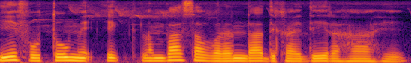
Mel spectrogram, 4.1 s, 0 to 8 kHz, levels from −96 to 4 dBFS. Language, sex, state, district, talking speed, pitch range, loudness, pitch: Hindi, male, Arunachal Pradesh, Lower Dibang Valley, 160 wpm, 115-140 Hz, -14 LUFS, 125 Hz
